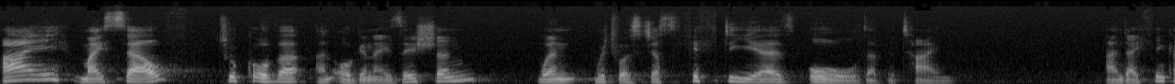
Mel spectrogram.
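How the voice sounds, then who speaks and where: At a fairly slow pace, a man with an unremarkable speaking voice and a medium pitch uses lively intonation. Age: 60s. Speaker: conference speaker introducing the keynote. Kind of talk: formal introduction speech.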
